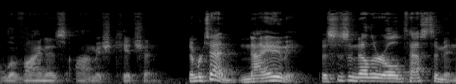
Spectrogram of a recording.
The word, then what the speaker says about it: Naomi: It's more like Naoma rather than Naomi. Naoma. So it kind of has more like an A sound on the end rather than like an I, like I would naturally pronounce it.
